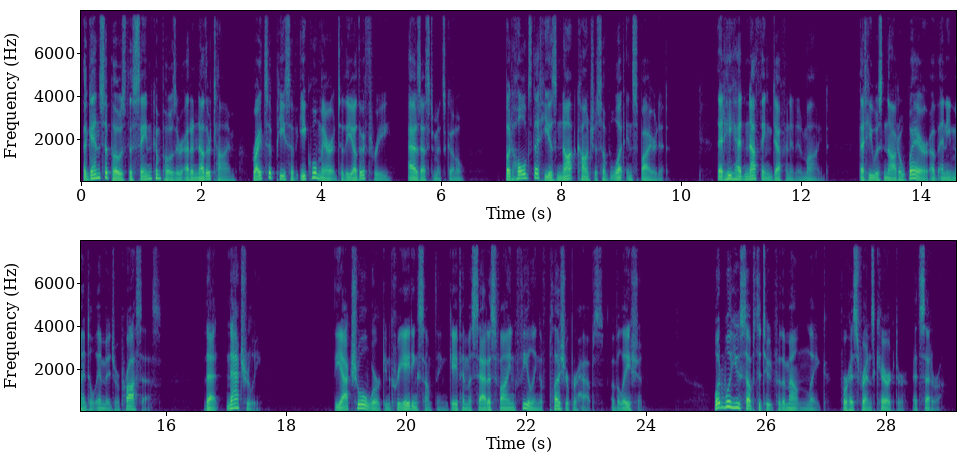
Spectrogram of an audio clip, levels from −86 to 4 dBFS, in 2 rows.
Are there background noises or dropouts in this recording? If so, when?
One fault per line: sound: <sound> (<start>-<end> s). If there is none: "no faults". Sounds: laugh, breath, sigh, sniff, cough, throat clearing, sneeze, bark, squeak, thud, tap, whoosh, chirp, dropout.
no faults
